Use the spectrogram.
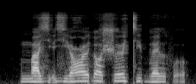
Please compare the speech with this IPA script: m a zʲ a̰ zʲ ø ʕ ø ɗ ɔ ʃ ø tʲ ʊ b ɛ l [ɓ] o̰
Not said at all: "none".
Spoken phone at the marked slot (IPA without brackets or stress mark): f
